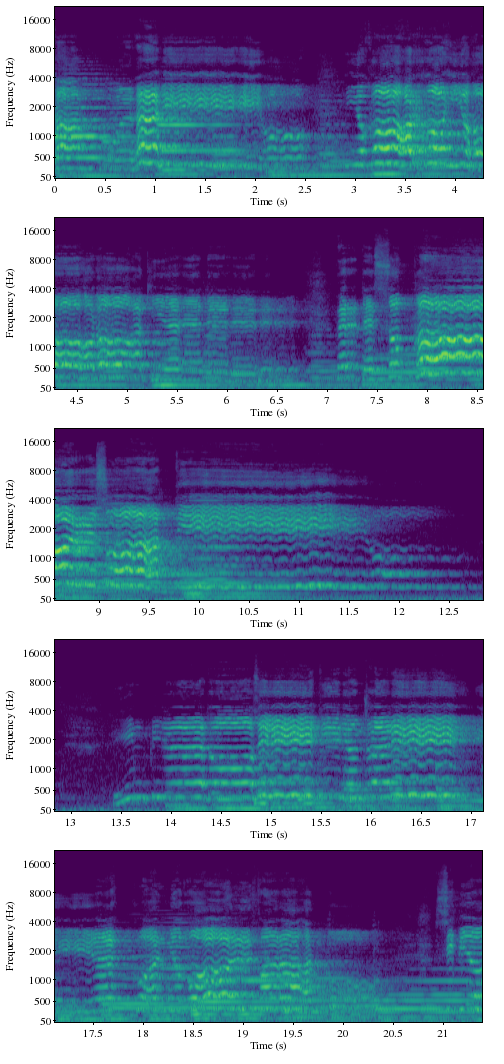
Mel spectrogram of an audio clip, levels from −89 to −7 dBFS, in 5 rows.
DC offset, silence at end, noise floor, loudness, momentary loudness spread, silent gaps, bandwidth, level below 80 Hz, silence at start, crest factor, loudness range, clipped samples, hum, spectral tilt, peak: under 0.1%; 0 s; -58 dBFS; -30 LUFS; 18 LU; none; 16 kHz; -52 dBFS; 0 s; 20 dB; 10 LU; under 0.1%; none; -4 dB/octave; -12 dBFS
